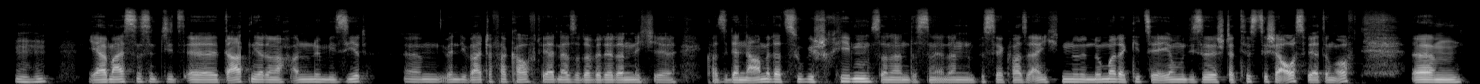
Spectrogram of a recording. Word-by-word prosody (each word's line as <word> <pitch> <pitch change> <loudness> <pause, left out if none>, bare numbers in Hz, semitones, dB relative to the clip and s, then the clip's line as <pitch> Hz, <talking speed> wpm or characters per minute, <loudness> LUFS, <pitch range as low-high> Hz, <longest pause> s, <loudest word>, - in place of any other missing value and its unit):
Mhm. 125 +2 -5 0.3
Ja, 110 +1 +3
meistens 120 +2 +3
sind 120 0 -5
die, 120 - -4
äh, 110 0 +2
Daten 115 +2 +2
ja 115 - +2
dann 110 -1 -1
auch 110 - -17
anonymisiert, 115 +2 -1 0.3
ähm, 115 -1 -4
wenn 115 0 -3
die 115 - -5
weiterverkauft 115 +1 -2
werden. 115 -1 0
Also 110 -1 -2
da 105 0 -1
wird 110 0 -1
ja 110 - +2
dann 105 0 +1
nicht, 110 0 -5
äh, 105 +1 -5 0.3
quasi 105 +1 -6
der 105 0 +2
Name 105 +5 +2
dazu 120 0 +1
geschrieben, 135 +3 +2
sondern 110 -4 -1
das 115 -1 -1
sind 105 - -1
ja 110 - -4
dann 110 0 -2
du 105 - -5
bist 120 +3 0
ja 105 - -1
quasi 105 +2 -3
eigentlich 110 +2 -2
nur 120 -1 0
'ne 115 - 0
Nummer. 120 +3 +2
Da 120 - +4
geht's 120 +1 -4
ja 110 - 0
eh 105 +1 +1
um 115 0 0
diese 110 0 +2
statistische 120 +3 +1
Auswertung 105 -6 +2
oft. - - -3 0.5
Ähm, 110 0 +5
115 Hz, 205 wpm, -25 LUFS, 110-120 Hz, 0.5 s, Ähm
